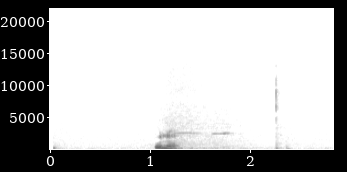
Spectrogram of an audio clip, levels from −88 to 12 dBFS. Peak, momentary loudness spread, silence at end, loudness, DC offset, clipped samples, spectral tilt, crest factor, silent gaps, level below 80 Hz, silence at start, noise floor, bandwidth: -22 dBFS; 25 LU; 1.05 s; -39 LUFS; under 0.1%; under 0.1%; -7 dB/octave; 24 dB; none; -90 dBFS; 1.05 s; -78 dBFS; 13.5 kHz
